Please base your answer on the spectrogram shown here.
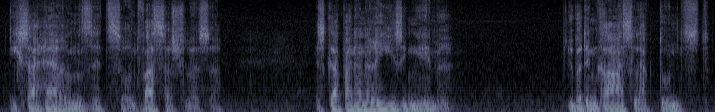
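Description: An actor playing a laconic private detective in a radio crime drama, with a husky voice and a measured, dry way of telling things. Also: male voice, extremely low pitch, bright, forceful tone, heavily acted. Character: laconic male East Berlin academic turned private detective.

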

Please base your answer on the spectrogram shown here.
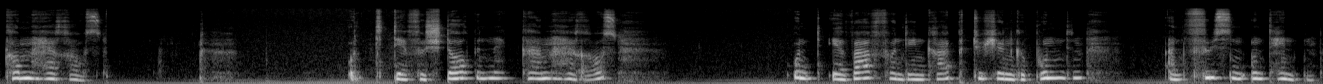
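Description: Very slow, whispery scripture reader. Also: female voice, high voice, steady tone, dark tone, full character voice. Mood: solemn, hushed. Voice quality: breathy, whispery. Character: solemn, hushed woman reading scripture aloud. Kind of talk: slow scripture reading in radio drama.

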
